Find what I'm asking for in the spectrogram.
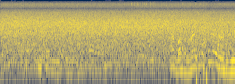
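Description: Abbey Falls, a waterfall in dense Coorg forest, gives a broad continuous roar of rushing water, steady and enveloping, while people talk faintly underneath.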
